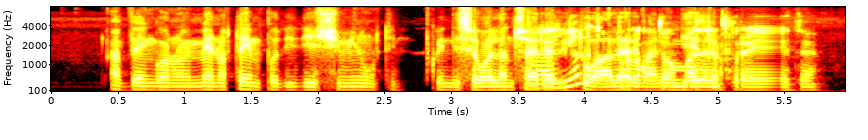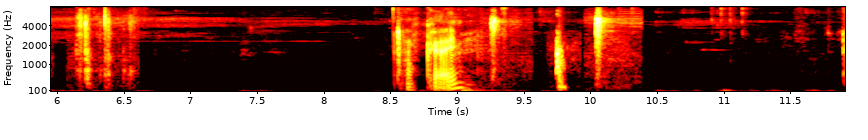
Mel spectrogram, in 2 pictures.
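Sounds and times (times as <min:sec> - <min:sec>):
speech: 0:00.4 - 0:06.3, 0:08.6 - 0:09.9
typing on a computer keyboard: 0:10.8 - 0:11.2.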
